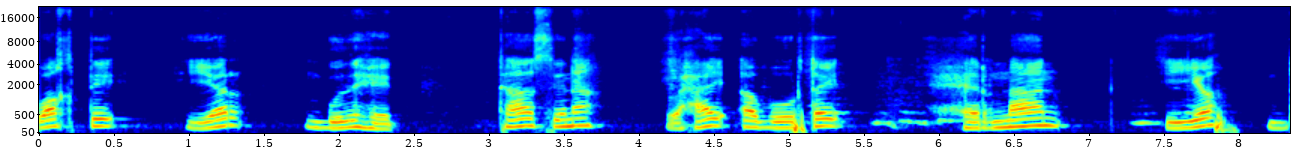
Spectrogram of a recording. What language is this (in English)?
Somali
